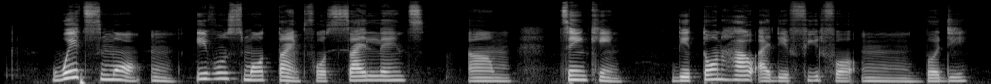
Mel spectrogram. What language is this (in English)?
Nigerian Pidgin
